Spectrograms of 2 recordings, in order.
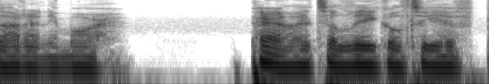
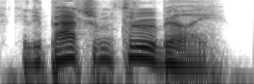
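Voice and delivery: ordinary talk, nothing marked

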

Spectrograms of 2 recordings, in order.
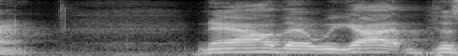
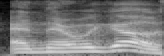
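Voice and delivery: ordinary talk

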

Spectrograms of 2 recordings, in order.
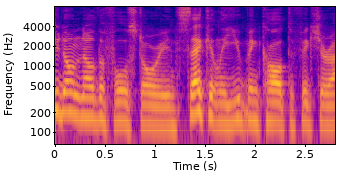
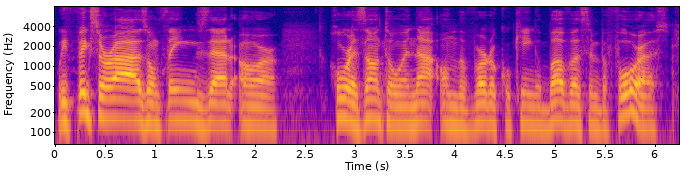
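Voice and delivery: ordinary talk, nothing marked

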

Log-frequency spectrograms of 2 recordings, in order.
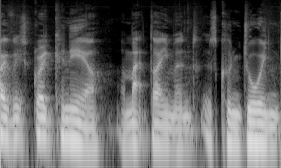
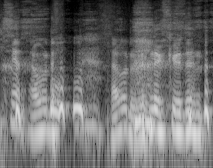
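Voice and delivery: higher, breaking into real laughter; laughing; 6 semitones higher than usual. Real, not acted. Host picturing a parrot in the film, laughing. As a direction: talk through the giggles.

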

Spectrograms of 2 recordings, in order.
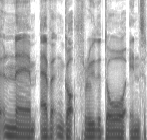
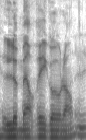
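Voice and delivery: mock French. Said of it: "that's how you say that".

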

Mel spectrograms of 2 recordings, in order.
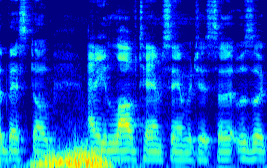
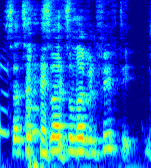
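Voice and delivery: laughing; 10 semitones higher, 6 dB louder than usual. Retold or imitated. Character repeats bill while laughing.

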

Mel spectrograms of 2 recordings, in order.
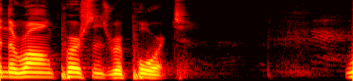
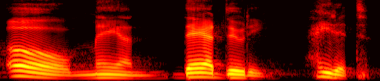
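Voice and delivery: glum dread; 7 semitones lower, 4 dB quieter, slower than usual. Retold or imitated. Dad dreads telling his daughter.

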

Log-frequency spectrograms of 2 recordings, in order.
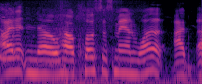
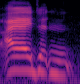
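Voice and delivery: ordinary delivery

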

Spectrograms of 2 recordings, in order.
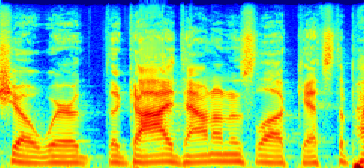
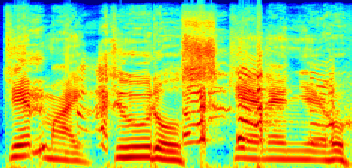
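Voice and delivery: louder sultry diva drawl; Coolidge impression; 3 semitones higher, 4 dB louder than usual. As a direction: purr it like the diva. Keeps doing the impression.

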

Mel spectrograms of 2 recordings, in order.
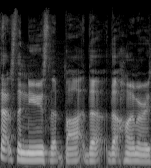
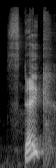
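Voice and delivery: high, loud questioning squawk; salesman voice; 9 semitones higher, 5 dB louder than usual. Acted. Co-host reading the shop guy's reply, high put-on salesman voice. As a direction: pitch it way up as a comic query. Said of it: "And then this guy says".

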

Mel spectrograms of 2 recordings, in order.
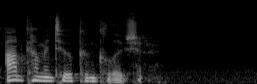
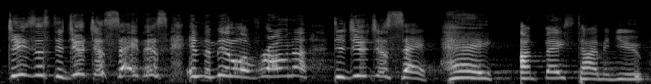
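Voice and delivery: high, excited preacher's shout; impassioned preaching; 11 semitones higher than usual. Acted. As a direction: exclaim it in amazed delight to the Lord. Preacher exclaims to Jesus at full force.

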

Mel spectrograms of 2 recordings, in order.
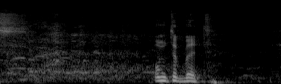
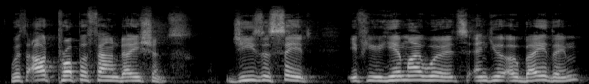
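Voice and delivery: louder, driving sermon delivery; preaching; 11 dB louder than usual. Acted. Pastor preaching to the church, louder full-force preaching. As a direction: preach it out to the congregation.

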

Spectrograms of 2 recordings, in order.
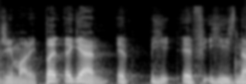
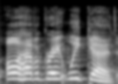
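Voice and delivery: cheery driver farewell; 10 semitones higher, 6 dB louder than usual. Retold or imitated. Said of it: "And the guy goes".

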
